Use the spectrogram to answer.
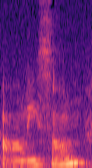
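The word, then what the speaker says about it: Aimee Song: spelled amy's song but i believe she pronounces her name army as in like army song so i'm not quite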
